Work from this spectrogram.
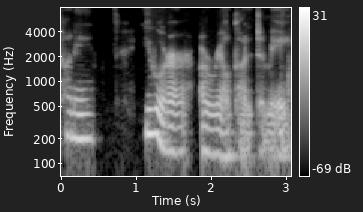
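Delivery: very quiet, silky, smooth, calm delivery. Repeating what Dorit said to another woman in next episode's scenes: Dorit's smooth, calm voice. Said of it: "in a very smooth, calm voice".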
